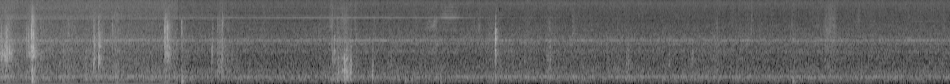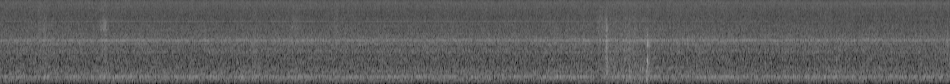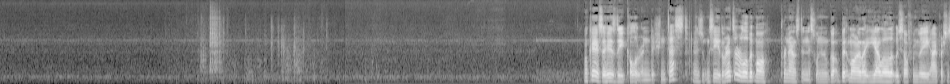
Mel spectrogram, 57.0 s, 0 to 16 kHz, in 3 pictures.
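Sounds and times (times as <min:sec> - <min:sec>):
thin high whine: 0:00.0 - 0:13.0, 0:44.4 - 0:57.0
faint low hum: 0:00.0 - 0:57.0.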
